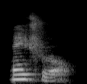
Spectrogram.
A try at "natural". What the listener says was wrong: Yeah, not a long A sound. Not not natural. It's na. A short A sound. Natural, like apple, right?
